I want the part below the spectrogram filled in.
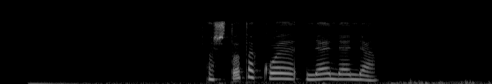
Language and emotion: Russian, neutral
